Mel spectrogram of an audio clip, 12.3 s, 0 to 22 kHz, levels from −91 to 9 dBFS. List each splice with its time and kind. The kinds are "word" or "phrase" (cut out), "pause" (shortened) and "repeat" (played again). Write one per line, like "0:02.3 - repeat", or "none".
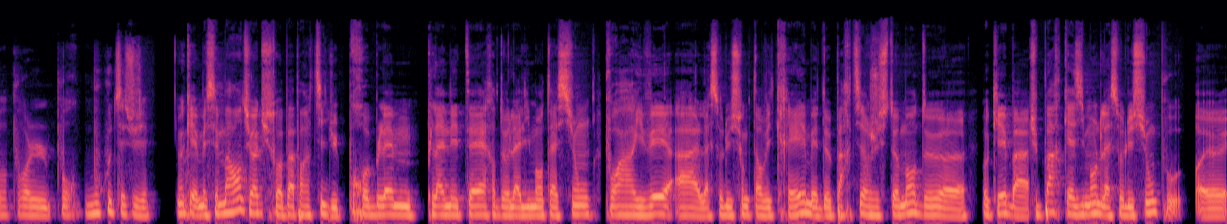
0:01.7 - pause
0:02.6 - phrase
0:03.3 - word
0:06.0 - pause
0:09.8 - pause
0:10.3 - word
